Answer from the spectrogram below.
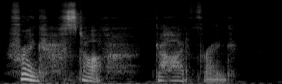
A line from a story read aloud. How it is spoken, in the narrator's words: orders breathlessly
